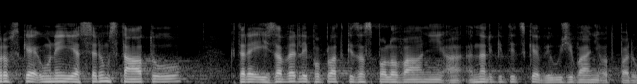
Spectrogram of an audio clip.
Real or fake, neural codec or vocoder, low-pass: real; none; 7.2 kHz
